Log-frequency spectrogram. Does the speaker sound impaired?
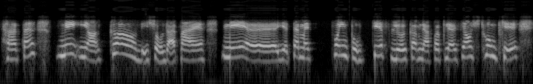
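Yes: deafness with cochlear implant; familial deafness; hard of hearing with implant, hears nothing without it, trouble with phone, deep voices, fast talkers; phone hard to understand, especially deep male voices, fast or quiet speakers.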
